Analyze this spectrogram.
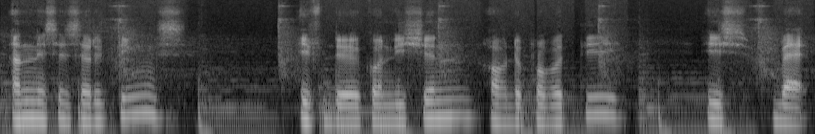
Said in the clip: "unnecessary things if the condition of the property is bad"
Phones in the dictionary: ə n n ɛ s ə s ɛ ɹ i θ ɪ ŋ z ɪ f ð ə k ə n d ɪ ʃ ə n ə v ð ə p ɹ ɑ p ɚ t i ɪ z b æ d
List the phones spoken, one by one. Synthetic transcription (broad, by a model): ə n n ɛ s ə s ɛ ɹ i t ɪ ŋ s ɪ f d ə k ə n d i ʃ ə n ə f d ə p ɹ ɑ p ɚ t i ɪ s b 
